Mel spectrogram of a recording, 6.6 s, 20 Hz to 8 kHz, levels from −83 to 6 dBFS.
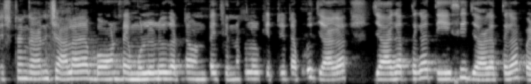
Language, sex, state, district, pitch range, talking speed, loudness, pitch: Telugu, female, Andhra Pradesh, Srikakulam, 210-225 Hz, 125 wpm, -12 LUFS, 220 Hz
